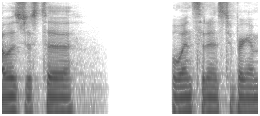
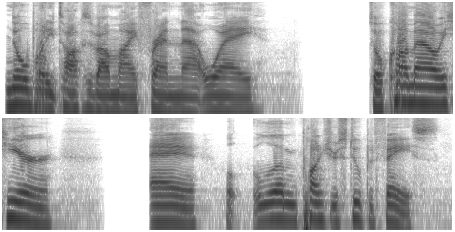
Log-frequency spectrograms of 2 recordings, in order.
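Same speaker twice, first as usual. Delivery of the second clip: louder hammed-up call-out; mock wrestling promo; 5 dB louder than usual. Retelling Adam Cole calling out Austin Theory, louder mock promo. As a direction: bark a taunt into the ring. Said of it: "Adam Cole talking in the ring, basically like".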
